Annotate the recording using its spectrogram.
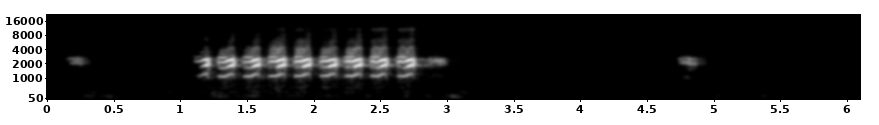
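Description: White-breasted nuthatch calling: a quick run of about ten nasal 'yank' notes, about six a second, with a single note just before the run and another about two seconds after it.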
